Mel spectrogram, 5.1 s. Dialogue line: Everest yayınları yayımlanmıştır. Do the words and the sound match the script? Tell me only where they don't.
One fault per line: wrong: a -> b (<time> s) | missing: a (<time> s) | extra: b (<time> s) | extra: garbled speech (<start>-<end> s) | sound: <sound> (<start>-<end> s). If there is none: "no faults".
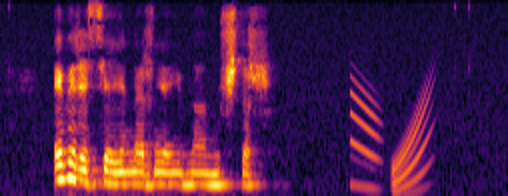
sound: chirp (3.5-4.4 s)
